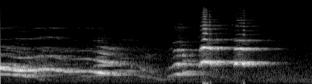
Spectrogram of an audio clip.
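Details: Brief excerpt of two pet dogs howling at a talking caller ID, a long howl gliding downward to a low dip, then rising again into a clear, higher wail with two sharp clicks behind it.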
